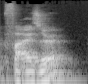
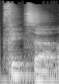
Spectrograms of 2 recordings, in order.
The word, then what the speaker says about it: Pfizer: Deshalb habe ich es auch immer am Anfang ausgesprochen, Pfizer und nicht Pfizer, weil für mich war es immer ein Pfizer.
